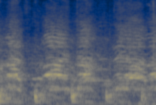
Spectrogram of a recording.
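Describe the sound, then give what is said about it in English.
A crowd erupts in celebration as rebels return to base, with many voices raising rhythmic, chant-like shouts in repeated bursts about every half second. “But hours later, we get word that the rebels have taken Salakin and are heading back to base. People erupt in celebration.”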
